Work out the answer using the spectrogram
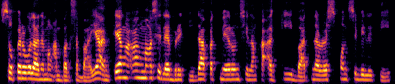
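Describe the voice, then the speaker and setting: A woman's voice: fairly low pitch, brisk, fairly bright tone. A woman giving casual, sarcastic vlog commentary at home, ranting animatedly and mixing in English. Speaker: political vlogger. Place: at home while tidying up.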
